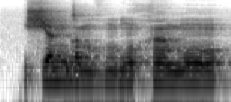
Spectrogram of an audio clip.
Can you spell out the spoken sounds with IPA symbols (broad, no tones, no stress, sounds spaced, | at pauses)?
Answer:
ç ɛ ŋ ɡ œ m ɔ̤ m b ũ h œ̃ m ũ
